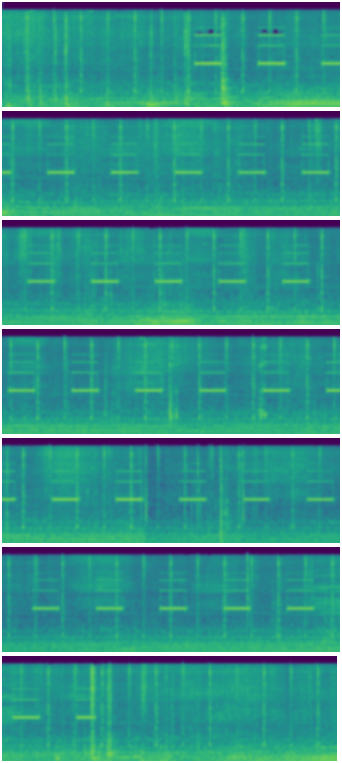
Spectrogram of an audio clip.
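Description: Motor vehicle running, a steady low rumble with a few bumps, while a high electronic beep repeats a little more than once a second from about three seconds in until near the end.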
